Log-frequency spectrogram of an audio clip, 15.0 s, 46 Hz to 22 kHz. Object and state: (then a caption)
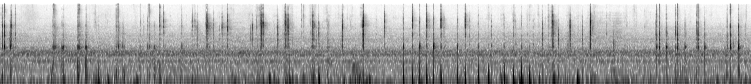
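Plastic game controller, buttons and shell tapped. A hollow, black plastic PS4 game controller is held in both hands near the microphone while fingertips press its buttons and tap its shell. About forty quick, dry clicks and taps follow one another irregularly over fifteen seconds, each with a bright plastic snap around 3.5 kHz that dies away almost instantly. A faint steady low hum sits underneath.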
